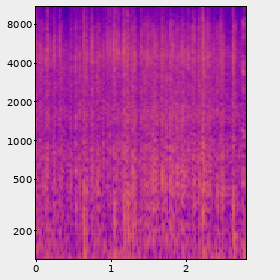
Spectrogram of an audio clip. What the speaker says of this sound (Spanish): yo sé que la explosión de petardos se complica bastante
